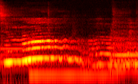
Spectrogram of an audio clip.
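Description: A woman singing live into a microphone, holding a long note over quiet instrumental accompaniment.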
